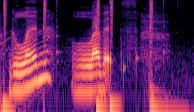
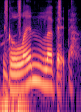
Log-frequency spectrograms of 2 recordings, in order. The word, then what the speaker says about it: Glenlivet: so tonight we are getting into glenn levitz let me say that again because i might not have said it right and it's gonna come a point through this history lesson of this whiskey that i need to say it right so tonight we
